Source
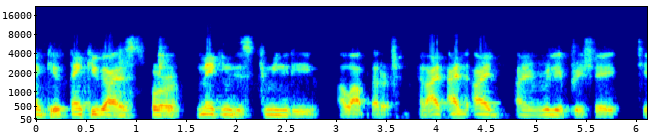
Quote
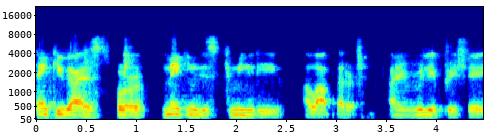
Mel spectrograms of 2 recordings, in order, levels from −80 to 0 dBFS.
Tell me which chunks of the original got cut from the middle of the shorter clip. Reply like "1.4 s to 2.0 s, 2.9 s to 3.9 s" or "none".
3.8 s to 4.7 s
